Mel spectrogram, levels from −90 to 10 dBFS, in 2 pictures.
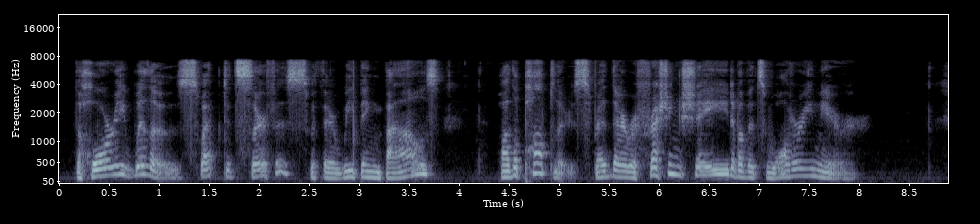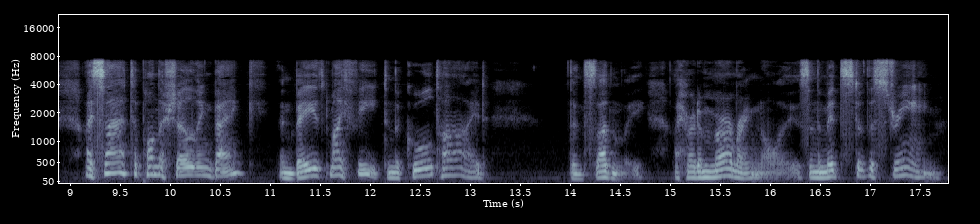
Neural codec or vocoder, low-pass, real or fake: none; 7.2 kHz; real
